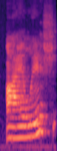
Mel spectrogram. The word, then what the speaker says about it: Eilis: how you say it i struggled for the longest time pronouncing the main character's name eilish even though it's spelt e-i-l-i-s so i always thought it was something like ellis when i first started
